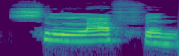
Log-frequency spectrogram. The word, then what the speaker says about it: schlafen: então não se desespere Quando você vê um s um c e um h juntos porque ele fica fácil de pronunciar ele é o X é o nosso x do Brasil Então aqui a gente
